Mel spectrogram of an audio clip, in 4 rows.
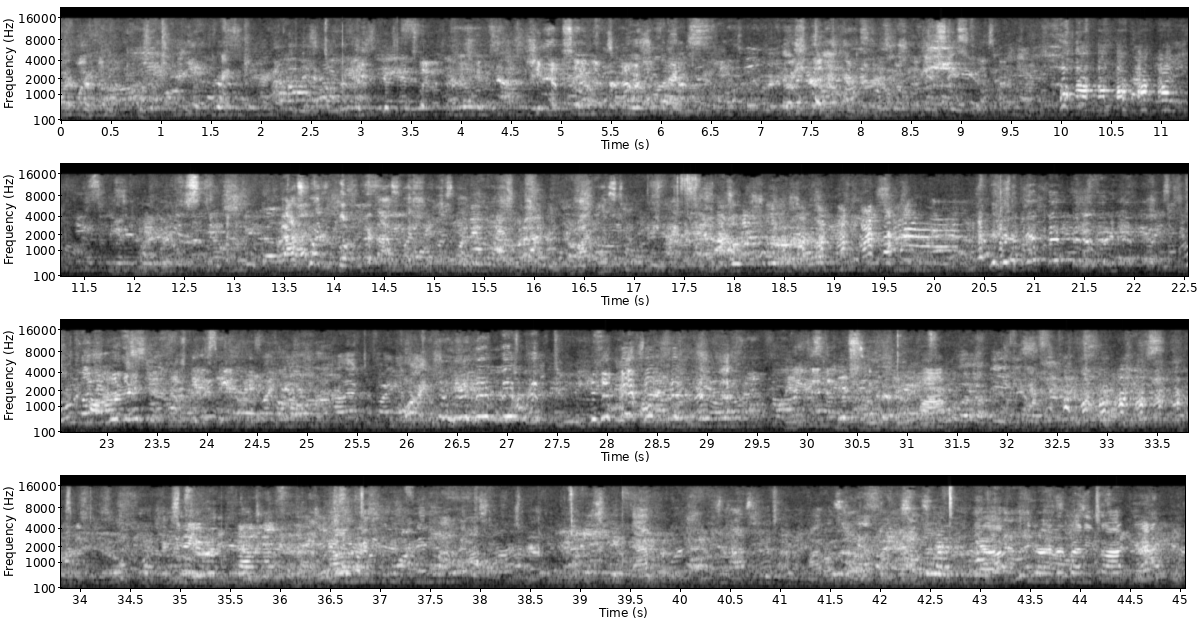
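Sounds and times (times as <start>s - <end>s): crowd chatter in a large hall: 0.0s - 45.0s.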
